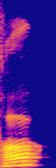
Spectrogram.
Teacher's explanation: ह वर्ण, कंठ, महाप्राण, घोष वर्ण का उदाहरण है।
